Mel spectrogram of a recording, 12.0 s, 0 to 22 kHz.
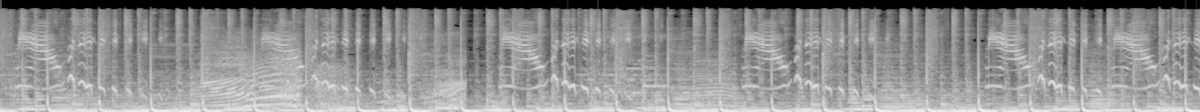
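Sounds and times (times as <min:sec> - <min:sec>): electronic dance music: 0:00.0 - 0:12.0
cat meow sample: 0:00.1 - 0:03.6, 0:04.6 - 0:06.4, 0:07.0 - 0:08.8, 0:09.8 - 0:12.0.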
